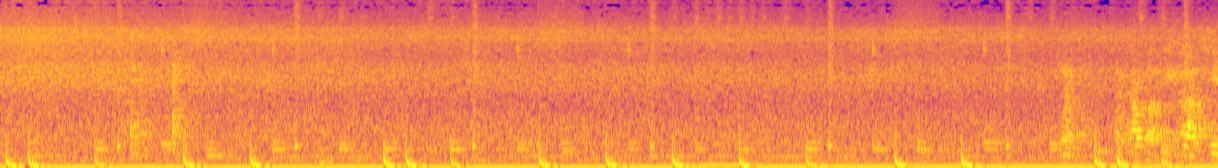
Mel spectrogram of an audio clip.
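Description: Tomatoes sizzle in a pan while being stir-fried with squid, a big batch cooked at once: a steady loud frying hiss with a regular rhythm of scraping stirring strokes throughout, no talk.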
